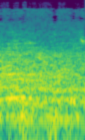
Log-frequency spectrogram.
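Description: Honeybees buzz around an open beehive being inspected, a faint, steady swarm drone with no talk.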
